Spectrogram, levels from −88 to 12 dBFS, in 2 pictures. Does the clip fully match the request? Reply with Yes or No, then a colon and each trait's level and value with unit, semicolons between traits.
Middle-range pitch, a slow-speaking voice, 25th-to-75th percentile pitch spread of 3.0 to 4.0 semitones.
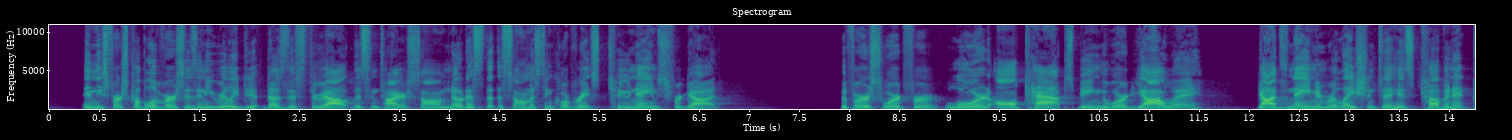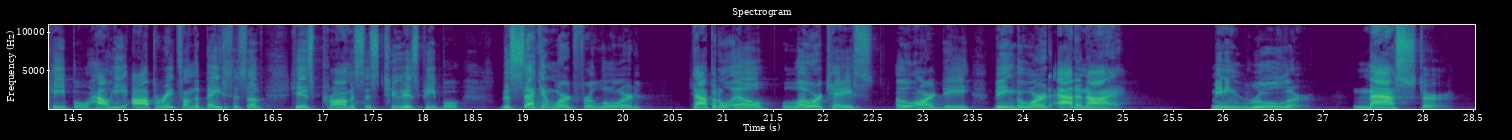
No: medium, 165 Hz; average, 155 wpm; average, 3.3 semitones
